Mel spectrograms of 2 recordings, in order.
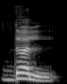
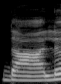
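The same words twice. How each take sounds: First: दल with a short a; careful one-syllable दल, brief vowel. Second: दाल with a long drawn-out aa; long vowel. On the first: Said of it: "पहले हम उच्चारण करते हैं". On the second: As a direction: stretch the aa in दाल. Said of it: "द में आ की मात्रा है". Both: Shown as a demonstration.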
